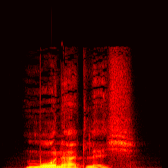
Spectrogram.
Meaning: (adjective) monthly; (adverb) monthly, every month
- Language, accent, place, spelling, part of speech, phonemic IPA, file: German, Germany, Berlin, monatlich, adjective / adverb, /ˈmoːnatlɪç/, De-monatlich.ogg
